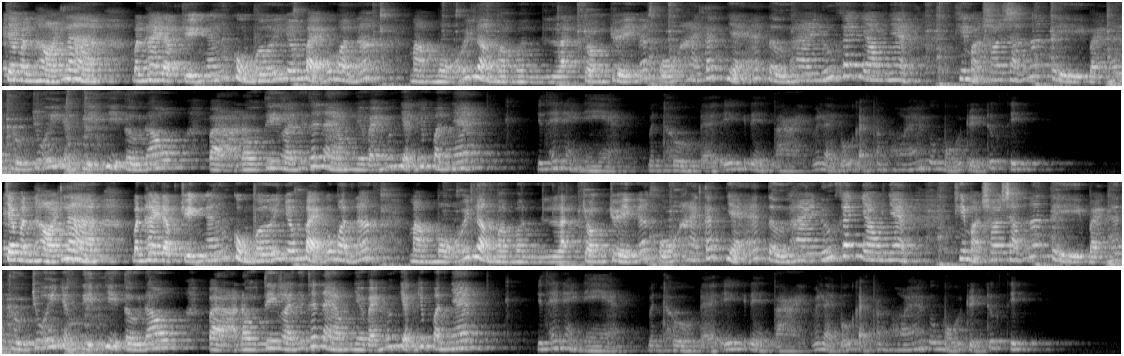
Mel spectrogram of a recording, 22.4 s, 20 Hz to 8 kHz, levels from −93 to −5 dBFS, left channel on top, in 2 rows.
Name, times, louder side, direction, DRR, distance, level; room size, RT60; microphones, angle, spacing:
voice 1, 0.0-15.9, right 2 dB, 65° right, 1 dB, 0.9 m, -24 dB
sound 1, 1.9-3.1 3.7-4.0 4.4-5.1 5.5-6.0 6.4-6.8 7.7-8.2 8.5-8.7 9.0-10.7 11.0-11.5 11.8-12.2, left 1 dB, 70° left, 1.6 m, -40 dB
voice 2, 16.5-17.4 17.6-21.3, right 1 dB, 15° right, 2 dB, 0.7 m, -39 dB
5.9 x 5.6 x 3.6 m, 0.91 s
head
